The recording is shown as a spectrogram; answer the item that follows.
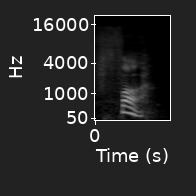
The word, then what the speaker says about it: pho: It's called pho. – Pho. – Yeah. It's spelled like P-H-O.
